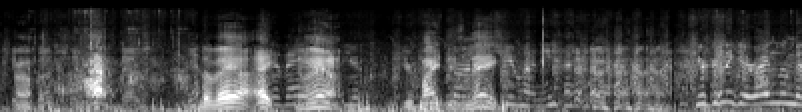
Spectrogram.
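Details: Dogs in conflict at a dog park: a female Husky nips a large male named Winston while a young American Bulldog mix plays. Harsh arched yips and growling barks in quick bursts, with human voices mixed in.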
